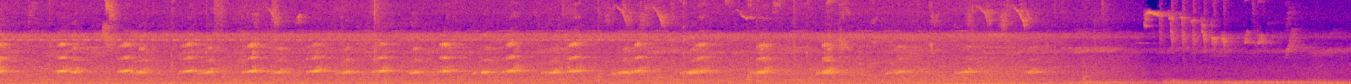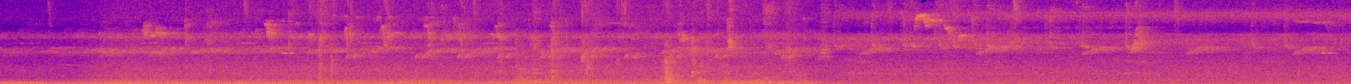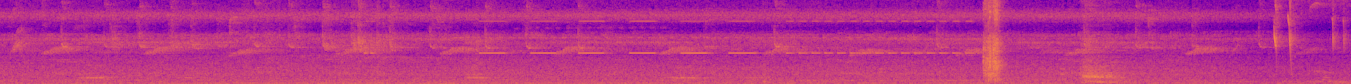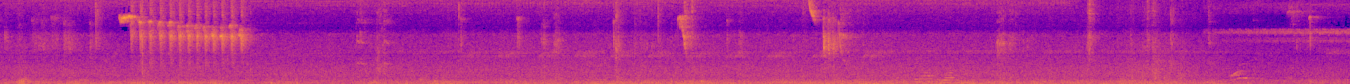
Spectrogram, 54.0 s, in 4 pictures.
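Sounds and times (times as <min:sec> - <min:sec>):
faint high chirps: 0:30.6 - 0:37.0
insect buzz: 0:31.4 - 0:51.5.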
